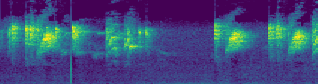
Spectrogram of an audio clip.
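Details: Samarinda, Indonesia: cabai gunung flowerpecker utters clusters of very high, sibilant chips and twitters separated by short pauses, with one sharp click near the start.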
